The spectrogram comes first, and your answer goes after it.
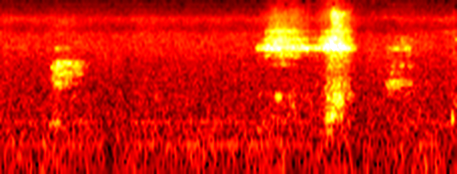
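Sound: dog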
